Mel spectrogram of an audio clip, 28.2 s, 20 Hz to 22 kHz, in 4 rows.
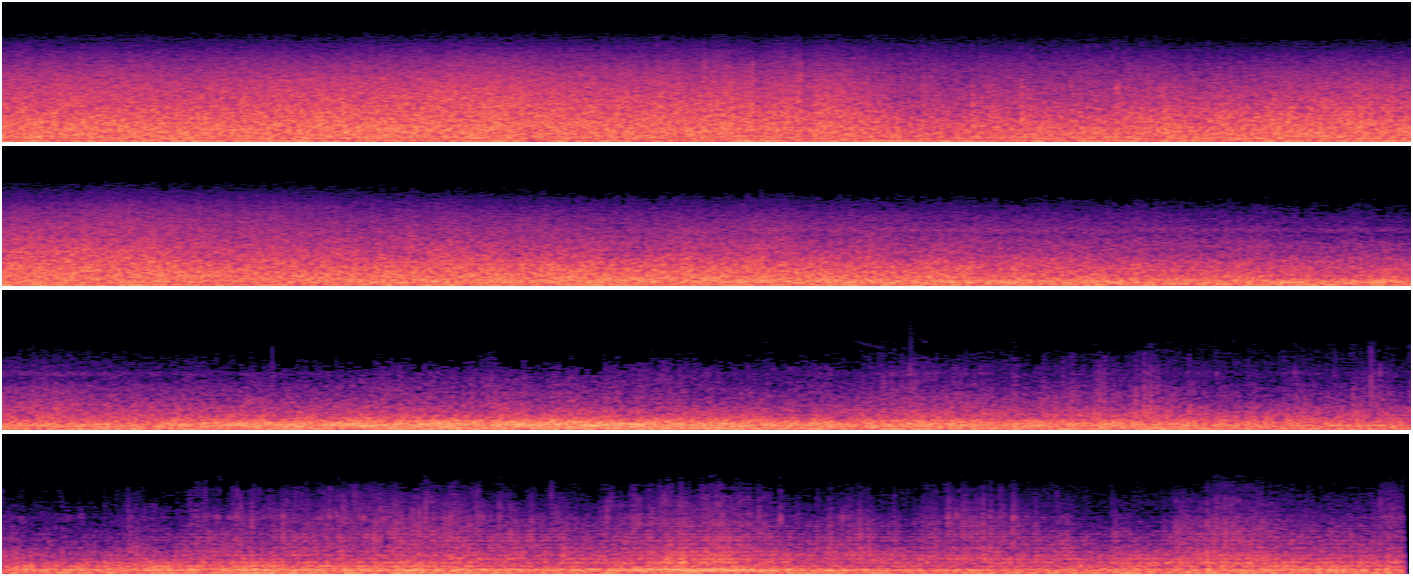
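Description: Ariane 5 rocket at liftoff and in early ascent, its engines and solid boosters making a steady, deep noise. The upper hiss fades away over the first fifteen seconds or so, leaving mostly the low rumble.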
